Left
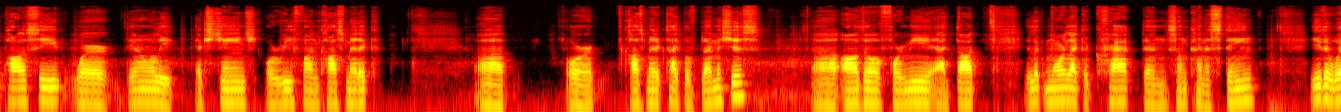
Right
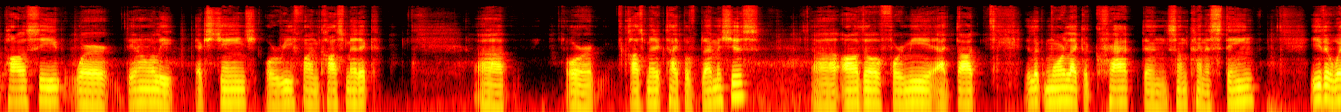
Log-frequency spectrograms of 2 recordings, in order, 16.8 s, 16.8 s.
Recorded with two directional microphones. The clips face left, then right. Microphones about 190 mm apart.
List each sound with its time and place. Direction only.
0.0 s speech: centre (ahead or behind)
5.9 s speech: centre (ahead or behind)
7.1 s speech: 10° right (ahead or behind)
10.1 s speech: 5° right (ahead or behind)
13.9 s speech: 35° right (ahead or behind)
14.7 s speech: 5° right (ahead or behind)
